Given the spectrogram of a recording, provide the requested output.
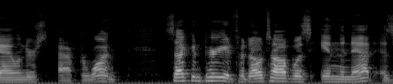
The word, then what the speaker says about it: Fedotov: Fedotov, the backup, and that's how they were pronouncing it, was Fedotov, so I will pronounce it that way.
